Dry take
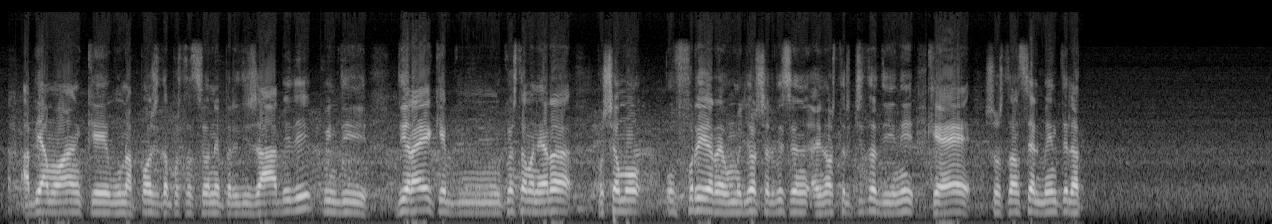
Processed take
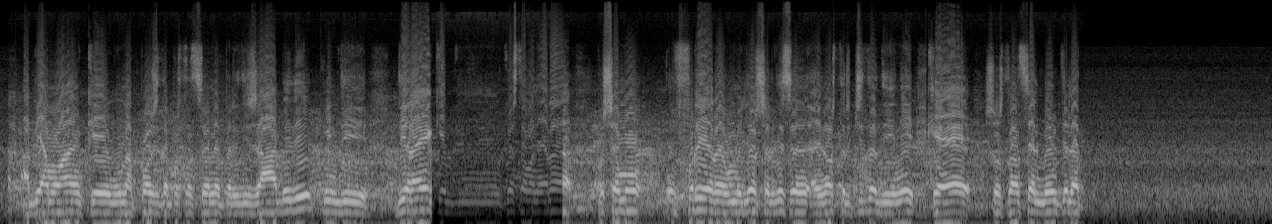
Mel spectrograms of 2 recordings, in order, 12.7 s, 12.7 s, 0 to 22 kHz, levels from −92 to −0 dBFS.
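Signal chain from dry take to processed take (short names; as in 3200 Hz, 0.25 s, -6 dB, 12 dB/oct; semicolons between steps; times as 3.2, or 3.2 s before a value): soft clip -29 dBFS, distortion -6 dB; 4.32–5.64 pre-emphasis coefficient 0.97; gain +1.5 dB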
